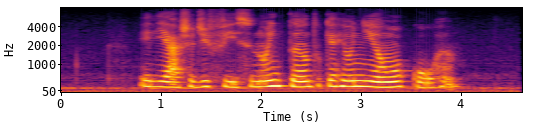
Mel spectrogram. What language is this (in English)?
Portuguese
